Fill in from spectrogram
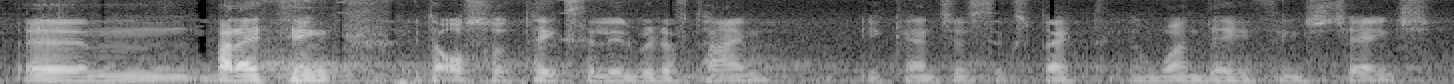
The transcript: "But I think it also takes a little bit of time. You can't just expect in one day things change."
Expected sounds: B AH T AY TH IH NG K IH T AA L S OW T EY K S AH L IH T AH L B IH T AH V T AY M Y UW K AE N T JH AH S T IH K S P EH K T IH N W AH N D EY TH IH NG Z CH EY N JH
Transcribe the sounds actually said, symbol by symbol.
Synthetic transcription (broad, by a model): B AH T AY TH IH NG K IH T AA L S OW T EY K S AH L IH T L B IH T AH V T AY M Y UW K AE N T JH AH S T IH K S P EH K T IH N W AH N D EY TH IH NG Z CH EY N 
